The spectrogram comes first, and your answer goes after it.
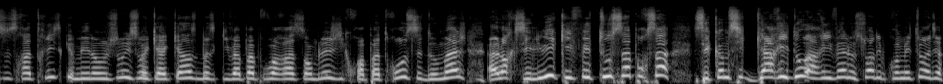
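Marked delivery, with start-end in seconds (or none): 0.0-4.6 put-on whiny voice. Speaker mocks Clément, calling him a hypocrite, imitating Clément whining. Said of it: "ce type est en train de chouiner en mode ah".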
